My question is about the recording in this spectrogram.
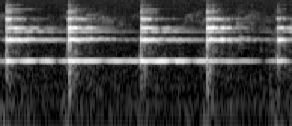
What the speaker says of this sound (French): et tout ça par le simple retentissement d'une cloche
